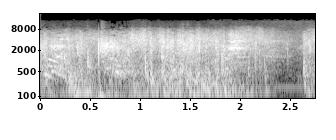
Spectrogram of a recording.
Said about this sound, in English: So the sheriff took two punches.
